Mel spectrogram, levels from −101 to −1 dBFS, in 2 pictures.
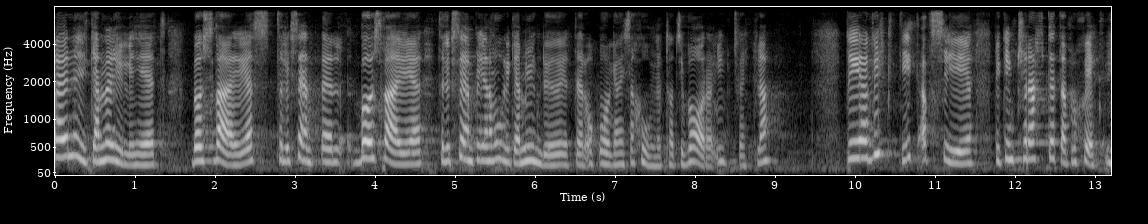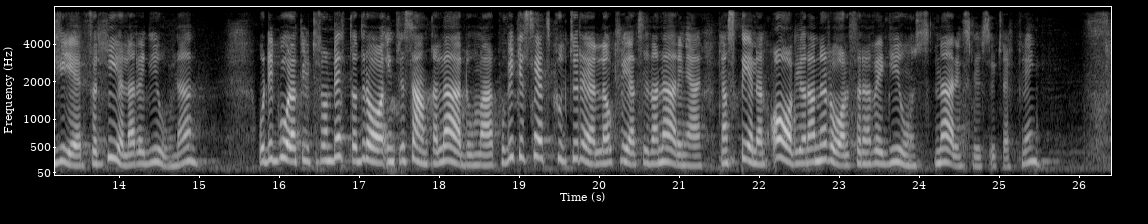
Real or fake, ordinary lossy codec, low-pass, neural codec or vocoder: fake; none; 7.2 kHz; codec, 44.1 kHz, 3.4 kbps, Pupu-Codec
